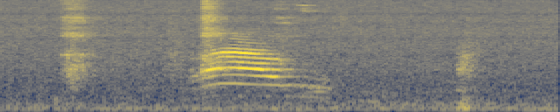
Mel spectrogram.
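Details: Bengal cat meowing loudly indoors for attention, usually asking for food: one clear, drawn-out meow falling in pitch after about a second, framed by fainter short sounds before and after.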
